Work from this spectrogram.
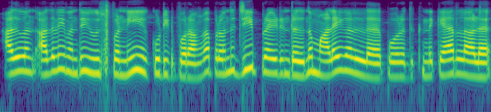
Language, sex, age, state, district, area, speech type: Tamil, female, 18-30, Tamil Nadu, Madurai, urban, spontaneous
